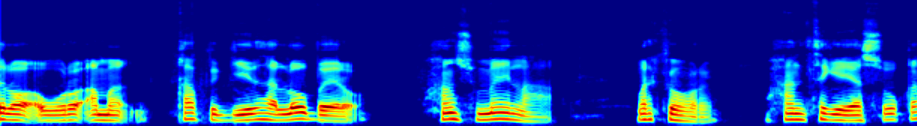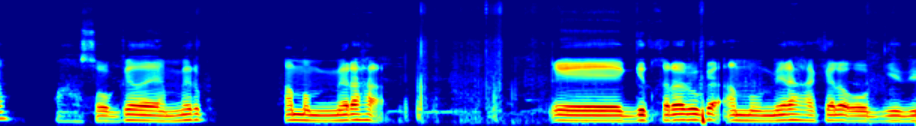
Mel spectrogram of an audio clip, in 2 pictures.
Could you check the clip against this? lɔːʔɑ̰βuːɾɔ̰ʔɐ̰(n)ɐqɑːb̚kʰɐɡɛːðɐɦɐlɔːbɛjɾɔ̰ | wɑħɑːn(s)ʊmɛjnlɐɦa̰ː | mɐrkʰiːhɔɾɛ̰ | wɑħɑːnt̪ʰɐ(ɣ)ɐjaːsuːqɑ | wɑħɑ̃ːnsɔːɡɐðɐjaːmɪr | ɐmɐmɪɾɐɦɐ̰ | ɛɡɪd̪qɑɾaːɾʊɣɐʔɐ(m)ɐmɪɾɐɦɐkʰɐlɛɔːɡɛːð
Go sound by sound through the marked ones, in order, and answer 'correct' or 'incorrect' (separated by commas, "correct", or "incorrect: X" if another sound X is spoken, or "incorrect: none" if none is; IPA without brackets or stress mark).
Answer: incorrect: m, correct, correct, correct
